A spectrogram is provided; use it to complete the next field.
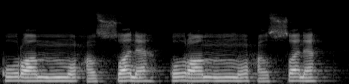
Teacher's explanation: تنوين أتى بعده حرف الميم، والميم من حروف الإدغام بغنة يغن بمقدار حركتين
